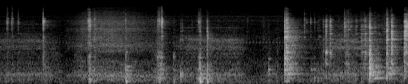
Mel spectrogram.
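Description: Metal clinking and light rattling as a skid plate's tube clamps, spacers and brackets are handled and fitted onto a motorcycle center stand's steel tube: scattered small clicks, with a sharper clank about three seconds in.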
